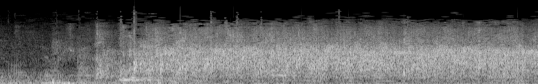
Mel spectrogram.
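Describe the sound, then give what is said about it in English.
An audience applauds as a speaker begins a talk; the applause swells after the first second into a steady, dense clatter of many hands clapping, loud and sustained throughout with crowd noise underneath. “We'll see if I can make the regret the applause in 20 minutes.”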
